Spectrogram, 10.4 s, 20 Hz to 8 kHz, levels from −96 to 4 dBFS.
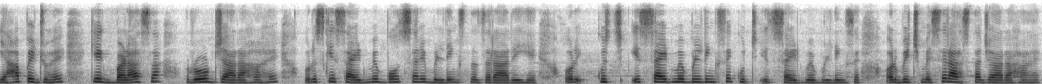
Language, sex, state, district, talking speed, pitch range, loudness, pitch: Hindi, female, Goa, North and South Goa, 205 wpm, 230-275 Hz, -20 LUFS, 250 Hz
